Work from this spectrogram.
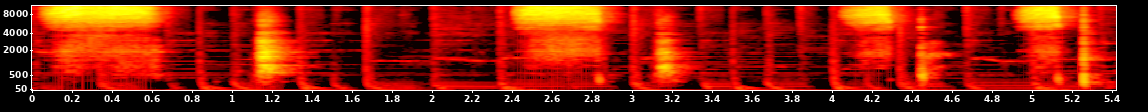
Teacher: S and P are both unvoiced consonant sounds, and the sound is made by pushing air through your mouth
